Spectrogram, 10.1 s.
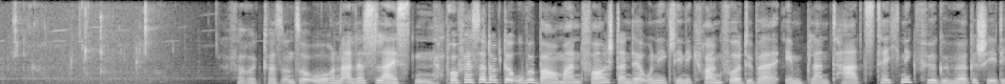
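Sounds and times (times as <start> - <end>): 
crunching crisp potato chips: 0.0 - 1.8
speech: 2.4 - 10.0.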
